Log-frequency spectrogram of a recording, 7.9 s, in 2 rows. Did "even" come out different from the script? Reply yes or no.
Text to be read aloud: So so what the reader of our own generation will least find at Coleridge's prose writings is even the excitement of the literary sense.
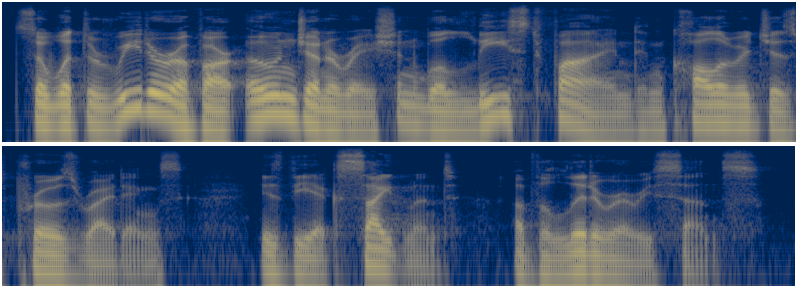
yes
